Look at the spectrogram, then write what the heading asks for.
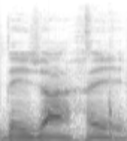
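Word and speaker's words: Déjà Rêve: I'm not French, but all my French friends who told me how to actually pronounce it is Deja Rêve.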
